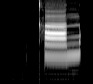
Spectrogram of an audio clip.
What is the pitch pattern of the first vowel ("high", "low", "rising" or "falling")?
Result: rising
